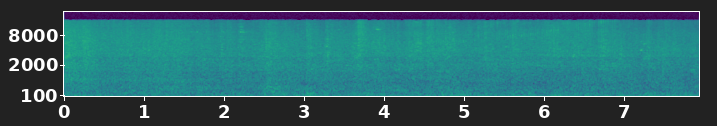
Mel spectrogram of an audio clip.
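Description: Freight train of autorack cars rolling past at close range: a steady rumble of steel wheels on the rails.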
